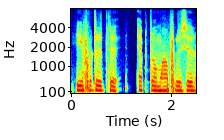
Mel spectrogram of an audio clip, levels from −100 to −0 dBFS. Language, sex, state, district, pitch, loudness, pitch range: Bengali, male, West Bengal, Malda, 155 Hz, -13 LUFS, 150-160 Hz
